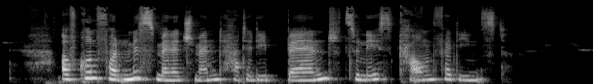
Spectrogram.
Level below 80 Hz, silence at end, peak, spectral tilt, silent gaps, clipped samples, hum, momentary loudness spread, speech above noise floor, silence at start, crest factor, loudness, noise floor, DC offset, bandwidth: -58 dBFS; 0.9 s; -2 dBFS; -4.5 dB/octave; none; under 0.1%; none; 14 LU; 50 dB; 0.3 s; 18 dB; -18 LUFS; -68 dBFS; under 0.1%; 16.5 kHz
